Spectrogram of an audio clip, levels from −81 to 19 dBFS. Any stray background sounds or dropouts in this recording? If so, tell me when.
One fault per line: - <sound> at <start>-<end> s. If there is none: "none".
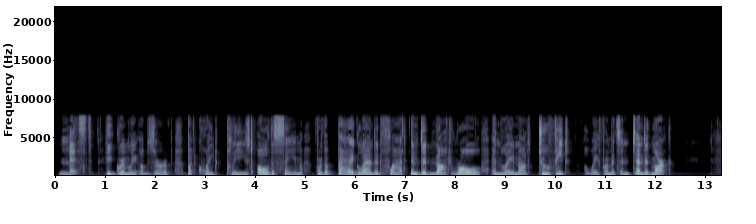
none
